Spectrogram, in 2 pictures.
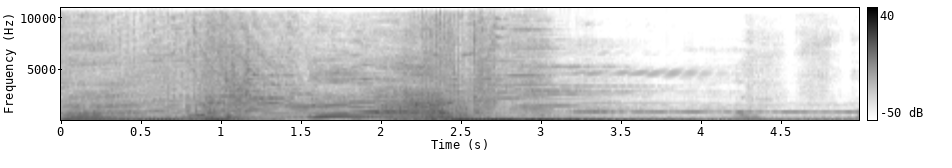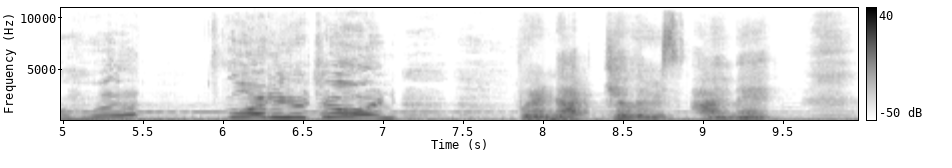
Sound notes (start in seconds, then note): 0.0 roars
